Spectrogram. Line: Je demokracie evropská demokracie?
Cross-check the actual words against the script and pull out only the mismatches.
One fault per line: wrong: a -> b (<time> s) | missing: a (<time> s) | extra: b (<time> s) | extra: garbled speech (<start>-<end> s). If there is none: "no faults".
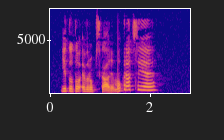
wrong: demokracie -> toto (0.3 s)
